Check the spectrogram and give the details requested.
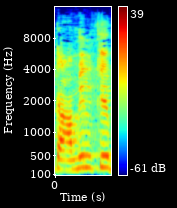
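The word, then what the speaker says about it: كامل: যেমন কামিল, আরবিতে বলা কামিল, কিন্তু উর্দুতে এই কামিল শব্দেরই উচ্চারণটা আমরা করে থাকি কামেল।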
